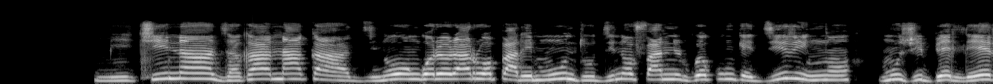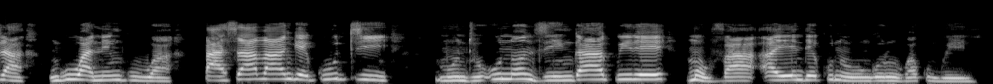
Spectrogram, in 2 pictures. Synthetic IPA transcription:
mit͡ʃinad͡zakanakad͡zino̞ːŋɡo̞ɾo̞raro̞paɾe̞muntʰud͡zino̞fanirwe̞kuŋɡe̞d͡zirimo̞ | muʐibʱe̞ɮe̞raŋɡuwane̞ŋɡuːwa | pasaʋaŋɡe̞kuti | muntʰuːno̞nziŋɡakwire̞ | movaːe̞nde̞kuno̞ːŋɡo̞ɾo̞rwakumwe̞ːni

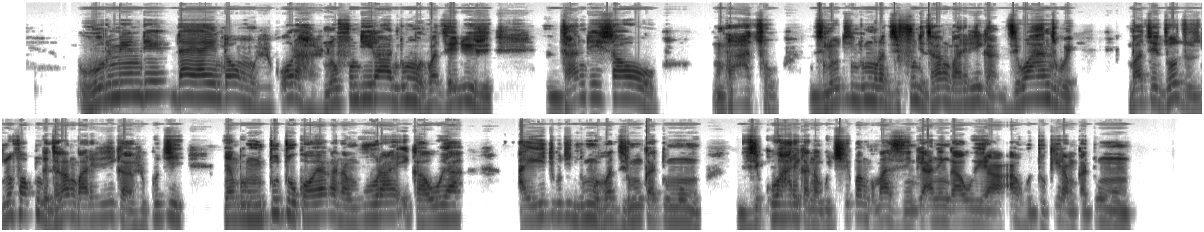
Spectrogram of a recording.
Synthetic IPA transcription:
ɦuɾume̞nde̞ɗaiae̞ndawomuʐiko̞ɾaʐino̞fundiɾandumurwad͡ze̞ɗuiːʐi | d͡zandesawo | mbat͡so̞d͡zino̞t̬indumurwad͡zifundid͡zakaŋwaɾirikad͡ziwanzwe̞ | mbat͡soid͡zo̞d͡zo̞d͡zino̞fakuŋɡe̞d͡zakaŋɡwaɾirikaʐe̞kut̬iɲaŋbe̞mututuukaujakanaɱvuɾaikaujaː | iːt̬ikut̬indumurwad͡ziɾimukatiumumud͡zikuaɾikanak̬ut͡ʃekwaŋɡomaziŋɡeane̞ŋɡeawiɾaa̰ɦo̞dʱo̞keɾamukatiumuːmu

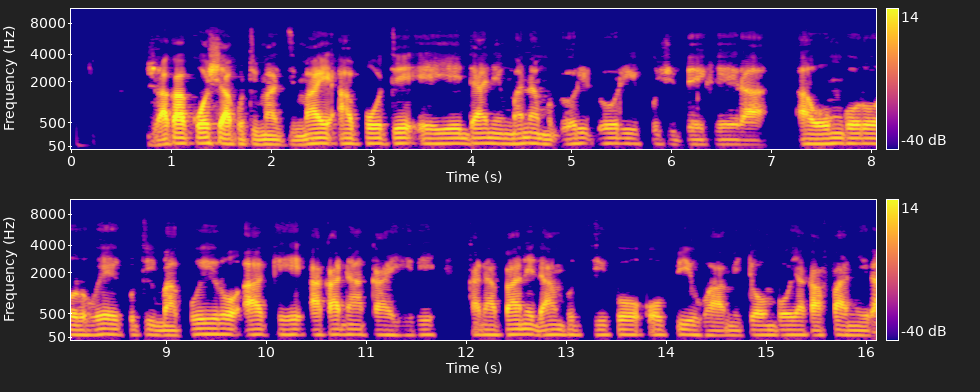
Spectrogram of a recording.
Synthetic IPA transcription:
ʐakako̞ʃakutimad͡zimaiʔapo̞te̞ʔejendane̞mwanamuɗo̞ɾiɗo̞rik̚uʐibʱe̞ɮe̞ɾa | aoŋɡo̞ɾo̞rwe̞kutimak̚uiro̞ʔake̞akanakairi | ka̰napane̞ɗambud͡ziko̞ʔopiɦwamito̞mbo̞jakafaniːra̰

